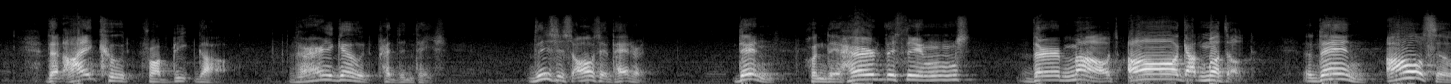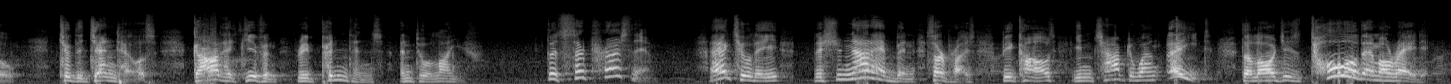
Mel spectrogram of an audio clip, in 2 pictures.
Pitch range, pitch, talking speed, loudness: 165-235 Hz, 200 Hz, 115 wpm, -14 LUFS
